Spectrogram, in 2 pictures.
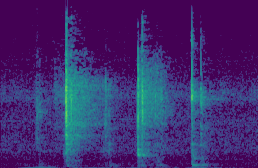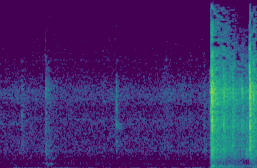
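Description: Aluminium window frame and hardware being handled: three sharp clicks in the first two seconds, then a louder cluster of knocks near the end as the sash and handle are worked.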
